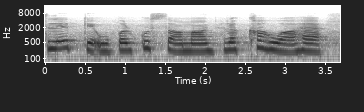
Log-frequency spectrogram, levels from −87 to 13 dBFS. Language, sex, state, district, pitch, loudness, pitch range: Hindi, female, Uttar Pradesh, Saharanpur, 225 Hz, -12 LUFS, 210-250 Hz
